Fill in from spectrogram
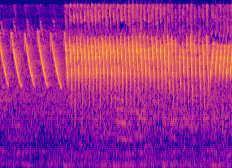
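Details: Loud canary song meant to stimulate pet canaries to sing, opening with five sweeping downslurred whistles before switching to a long, dense, rapid high trill of evenly repeated notes.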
